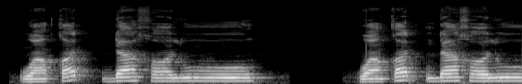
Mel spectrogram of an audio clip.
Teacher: sempurnanya kalau da pertama ini masuk kepada da yang kedua jadi sifat da ini yang mati qqalah tidak terdengar lagi waqad dakolu waqadakolu secara hukumnya adalah Dal mati bertemu dan idgham · dan idgham mutamasil lain secara proses membacanya hukumnya adalah idgham Kamil jadi bunyi da pertama masuk kepada da yang kedua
